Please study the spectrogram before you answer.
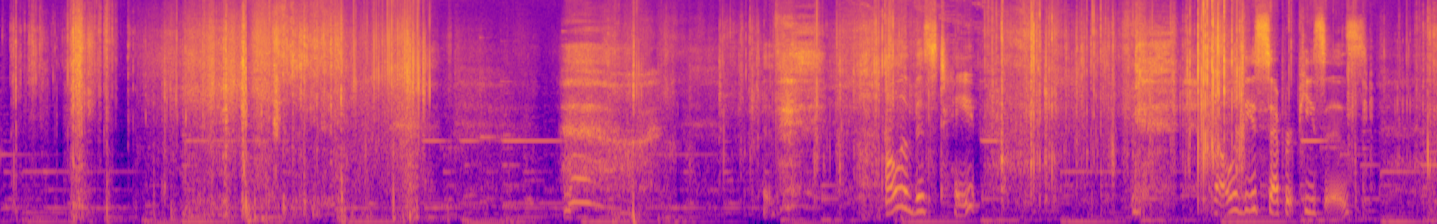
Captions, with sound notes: (paper rustling) All of this tape, all of these separate pieces,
